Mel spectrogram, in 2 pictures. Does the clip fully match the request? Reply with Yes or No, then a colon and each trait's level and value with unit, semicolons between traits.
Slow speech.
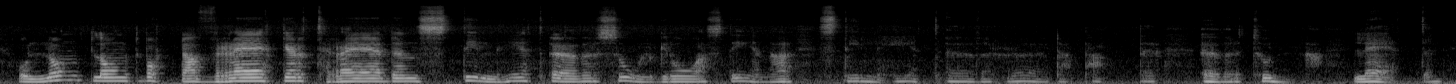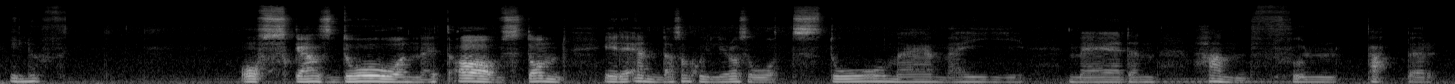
Yes: slow, 75 wpm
